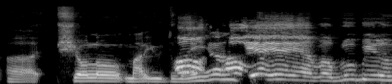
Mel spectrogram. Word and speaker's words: Xolo Maridueña: The homie from Cobra Kai, I believe you pronounce his name Xolo Maridueña.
